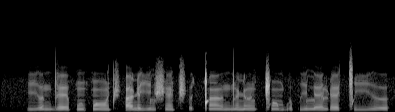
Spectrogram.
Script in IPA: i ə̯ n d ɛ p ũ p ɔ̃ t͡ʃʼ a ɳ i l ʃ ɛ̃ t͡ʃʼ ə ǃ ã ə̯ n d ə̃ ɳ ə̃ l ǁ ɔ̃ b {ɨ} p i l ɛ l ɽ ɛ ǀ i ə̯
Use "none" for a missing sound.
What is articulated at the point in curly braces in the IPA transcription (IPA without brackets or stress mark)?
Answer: ə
